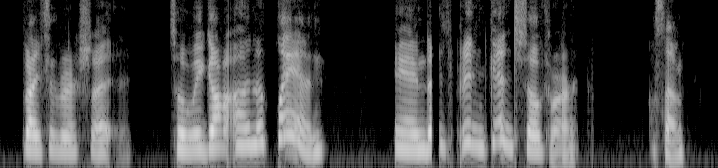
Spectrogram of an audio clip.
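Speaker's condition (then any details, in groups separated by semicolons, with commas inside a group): Cerebral palsy; from birth; physical therapy; had speech therapy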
